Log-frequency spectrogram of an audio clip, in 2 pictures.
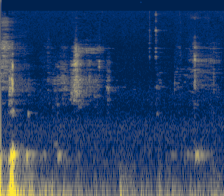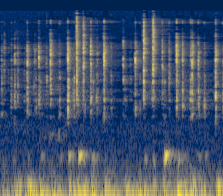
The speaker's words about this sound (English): Are you looking it up? Yeah, I'm looking it up. I just heard light typing, and I'm just like, oh, you fucker. I'm looking it up to see if someone's done it already.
